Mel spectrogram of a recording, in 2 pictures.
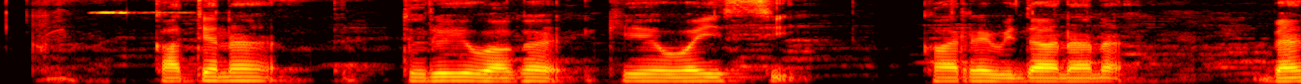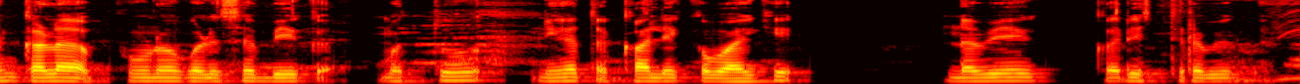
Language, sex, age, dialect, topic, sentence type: Kannada, male, 18-24, Dharwad Kannada, banking, statement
